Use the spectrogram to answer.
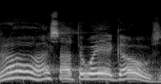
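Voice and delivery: high, indignant objection; mock holler. Church lady scolding the pianist, mock high holler. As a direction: squawk it like a correcting old lady. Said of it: "she hollered at her".

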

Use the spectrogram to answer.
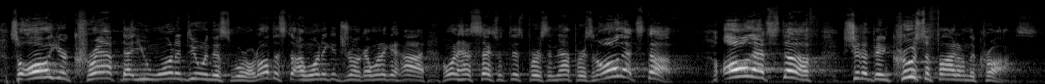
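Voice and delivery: preacher reading scripture aloud with force; preaching scripture reading. Acted. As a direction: proclaim the verse to the congregation.

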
